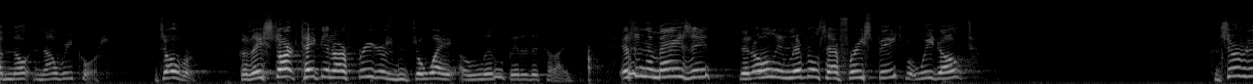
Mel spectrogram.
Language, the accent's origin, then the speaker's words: English; United States; as an American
